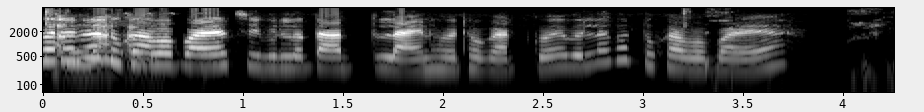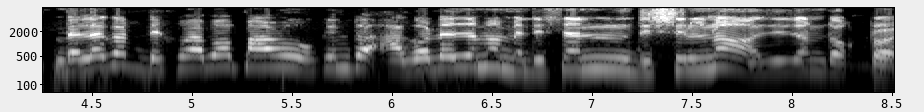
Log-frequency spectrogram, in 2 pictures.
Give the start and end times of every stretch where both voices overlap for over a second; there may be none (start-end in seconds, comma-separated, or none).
none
